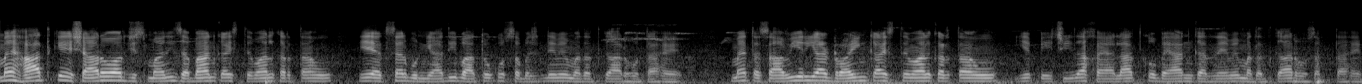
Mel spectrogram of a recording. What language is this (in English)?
Urdu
